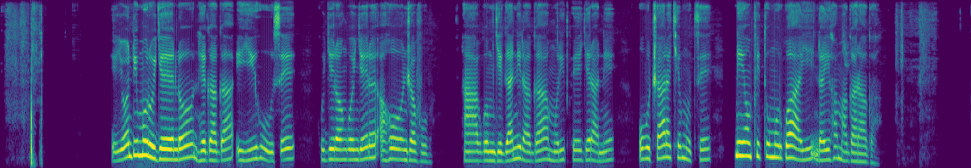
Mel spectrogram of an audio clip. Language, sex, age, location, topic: Kinyarwanda, female, 50+, Musanze, government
